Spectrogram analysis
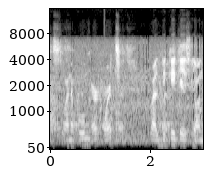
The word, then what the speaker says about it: Suvarnabhumi: So BKK is Suvarnabhumi, it's pronounced as Suvarnabhumi Airport, while BKK is Don Mueang Airport, or a national.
